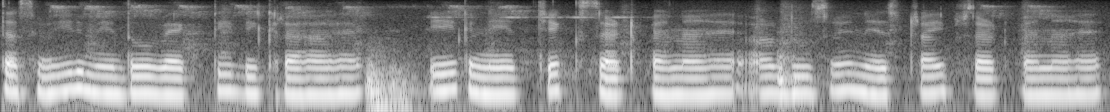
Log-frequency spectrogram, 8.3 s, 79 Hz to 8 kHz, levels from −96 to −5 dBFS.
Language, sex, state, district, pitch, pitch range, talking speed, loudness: Hindi, female, Jharkhand, Ranchi, 170 Hz, 160-180 Hz, 145 wpm, -16 LUFS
